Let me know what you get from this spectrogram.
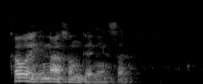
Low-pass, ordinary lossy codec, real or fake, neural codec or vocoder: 10.8 kHz; MP3, 32 kbps; real; none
